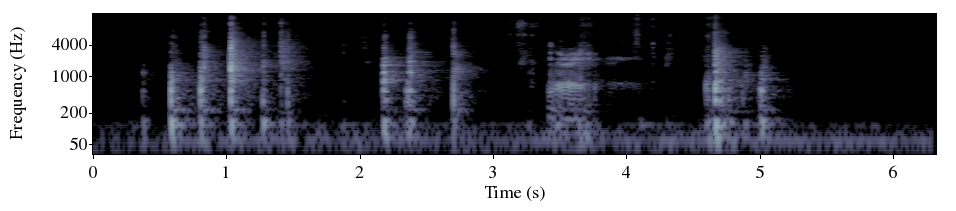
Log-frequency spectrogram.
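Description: A deck of tarot cards being handled and shuffled by hand: a string of short, irregular clicks and taps, the sharpest one near the end.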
